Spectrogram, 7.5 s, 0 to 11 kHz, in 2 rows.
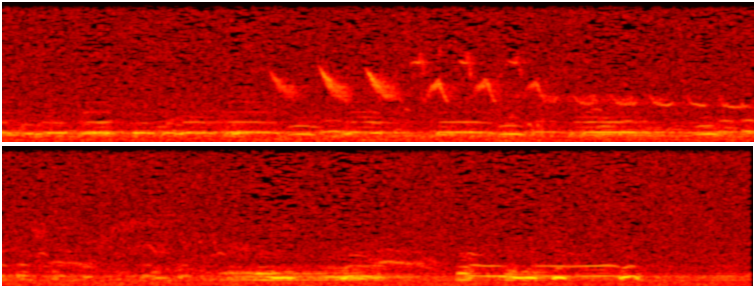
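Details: Distant chorus of common cranes at Heinä-Suvanto nature reserve, Viitasaari, on 26 April 2011, a continuous overlapping trumpeting murmur, with a small songbird's quick descending twittering notes in the foreground early on.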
